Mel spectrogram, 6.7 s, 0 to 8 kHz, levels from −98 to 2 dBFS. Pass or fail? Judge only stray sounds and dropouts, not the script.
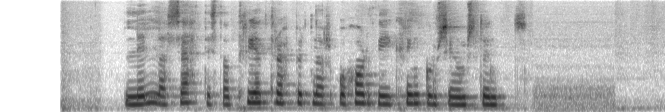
pass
